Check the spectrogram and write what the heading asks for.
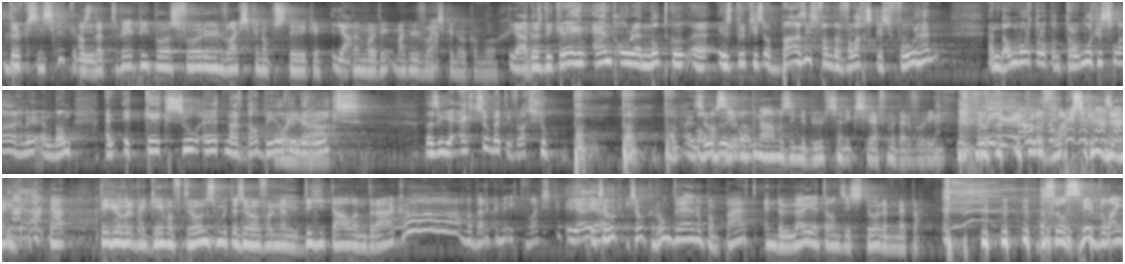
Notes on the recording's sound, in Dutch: Live op Sound of Science Nights. Een special die werd opgenomen op 8/09 op de Sound of Science Nights in Antwerpen.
